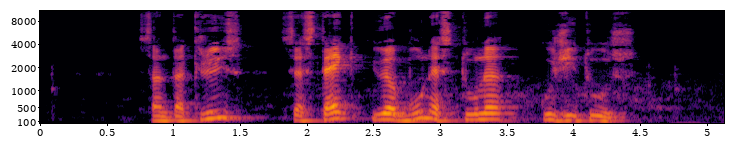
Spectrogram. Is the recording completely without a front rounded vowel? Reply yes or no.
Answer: no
